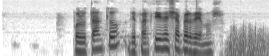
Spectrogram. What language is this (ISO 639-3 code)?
glg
